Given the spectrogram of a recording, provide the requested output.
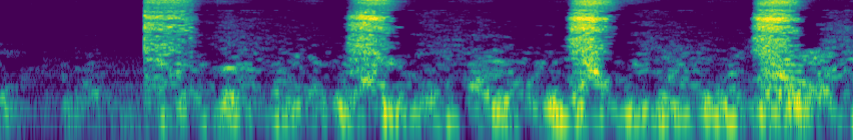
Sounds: Sniff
